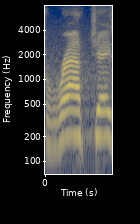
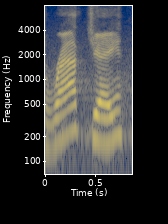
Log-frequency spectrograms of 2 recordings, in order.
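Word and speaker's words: Rathje: address that Palm wrath's last name is actually pronounced wrath J so I'm going to try and do that as hard as I can so here comes wrath Jay trying it through the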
